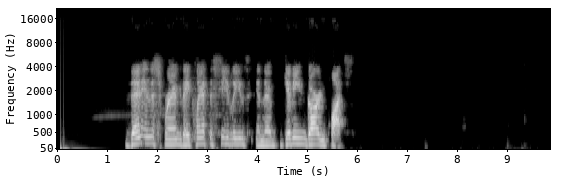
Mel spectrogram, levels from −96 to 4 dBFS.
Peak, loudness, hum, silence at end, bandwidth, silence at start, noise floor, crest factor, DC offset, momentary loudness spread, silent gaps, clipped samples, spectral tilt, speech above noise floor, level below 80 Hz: -2 dBFS; -18 LUFS; none; 4.15 s; 5.4 kHz; 0.05 s; -69 dBFS; 20 dB; under 0.1%; 10 LU; none; under 0.1%; -10.5 dB/octave; 51 dB; -56 dBFS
